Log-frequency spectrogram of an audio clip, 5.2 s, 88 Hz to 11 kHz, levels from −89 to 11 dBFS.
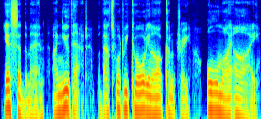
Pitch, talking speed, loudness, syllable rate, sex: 110 Hz, 205 wpm, -17 LUFS, 4.2 syllables/s, male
